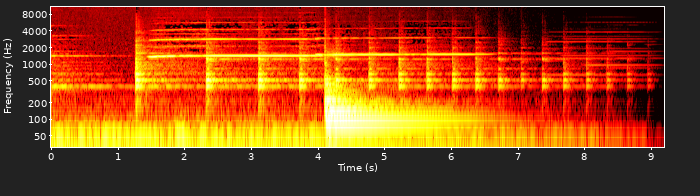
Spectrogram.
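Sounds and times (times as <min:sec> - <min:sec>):
gagaku court music ensemble: 0:01.3 - 0:07.8.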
